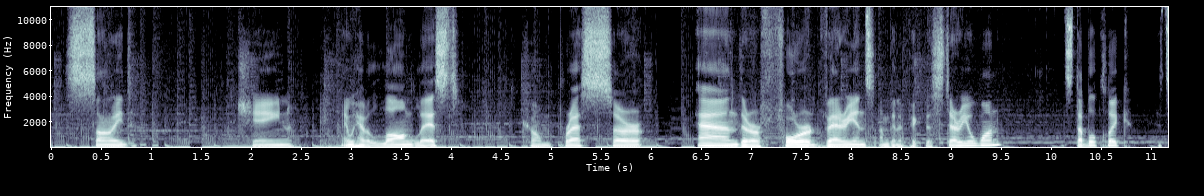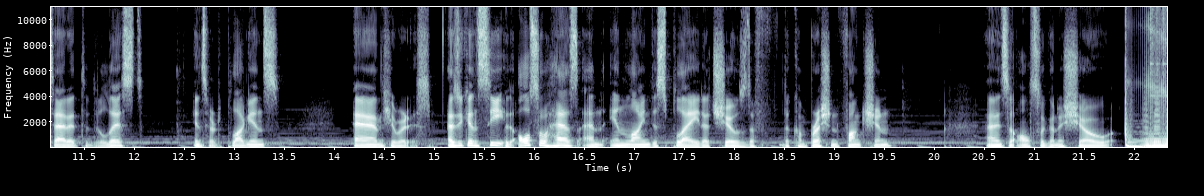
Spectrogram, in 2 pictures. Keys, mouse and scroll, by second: 0.0-2.8 typing, 4.1-5.6 typing, 9.9 click, 12.6 click, 21.9 space.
